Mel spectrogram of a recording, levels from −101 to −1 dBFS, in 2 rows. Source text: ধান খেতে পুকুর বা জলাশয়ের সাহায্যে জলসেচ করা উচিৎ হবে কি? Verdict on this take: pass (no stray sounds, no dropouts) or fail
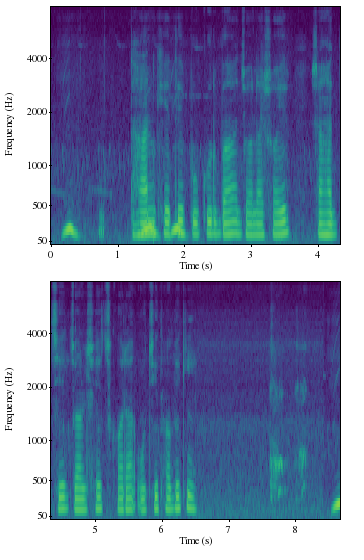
fail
